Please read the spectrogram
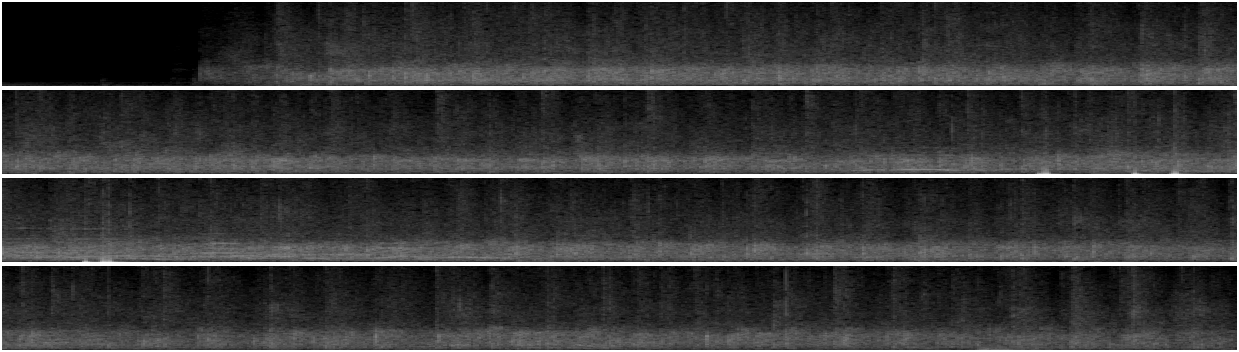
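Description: Concert audience applauding, starting about a second in after a brief silence and running on steadily. A few loud thumps come about halfway through.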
